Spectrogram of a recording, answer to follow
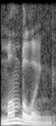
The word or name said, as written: mumbling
